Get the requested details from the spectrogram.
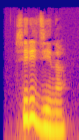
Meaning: middle (centre, midpoint)
- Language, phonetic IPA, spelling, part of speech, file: Russian, [sʲɪrʲɪˈdʲinə], середина, noun, Ru-середина.ogg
